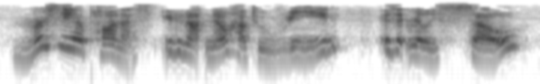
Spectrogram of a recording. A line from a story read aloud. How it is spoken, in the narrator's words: exclaimed Fräulein Rottenmeier, greatly horrified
